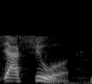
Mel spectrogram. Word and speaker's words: Yahshua: There was not a letter J in the old Hebrew days. Okay, it wasn't. His name was Yahshua. Yahshua, if you want to pronounce it like that.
